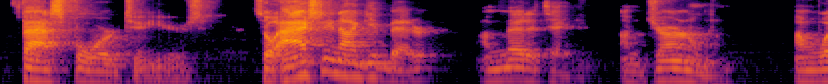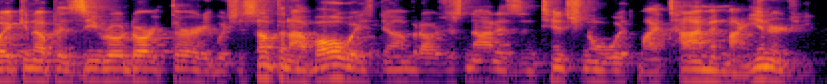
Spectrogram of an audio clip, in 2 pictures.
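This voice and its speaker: A bright, sharp-toned voice with an American accent moves at a fairly quick pace, its loudness swinging widely while the pitch varies in an ordinary way. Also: man, fairly low pitch for a man. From US South, Central Arkansas. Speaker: men's coach, insurance business owner. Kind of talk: testimony.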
